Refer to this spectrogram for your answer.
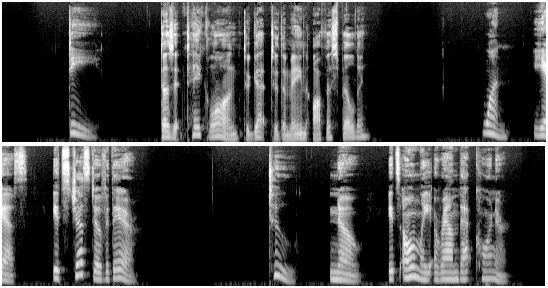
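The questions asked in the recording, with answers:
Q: Does it take long to get to the main office building?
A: 2: No, it's only around that corner.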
